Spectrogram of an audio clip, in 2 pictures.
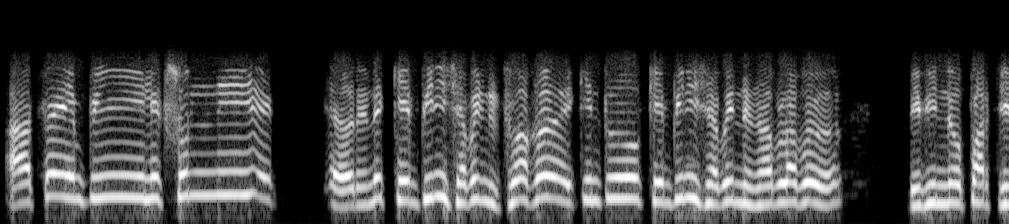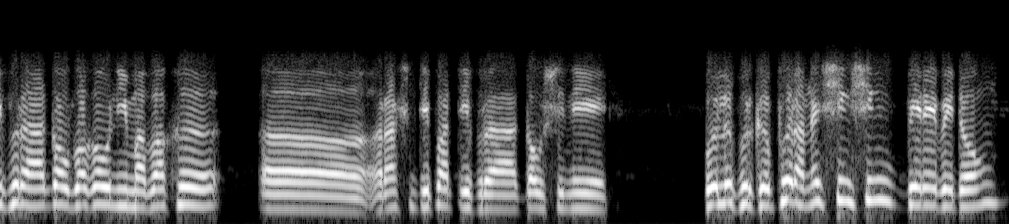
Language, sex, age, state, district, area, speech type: Bodo, male, 45-60, Assam, Baksa, rural, conversation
